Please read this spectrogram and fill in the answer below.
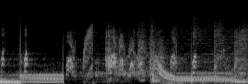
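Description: Background music: an electronic track with choppy, stop-start sounds in its first second and a falling pitch sweep about one and a half seconds in.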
